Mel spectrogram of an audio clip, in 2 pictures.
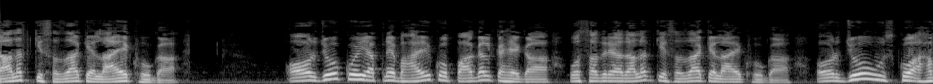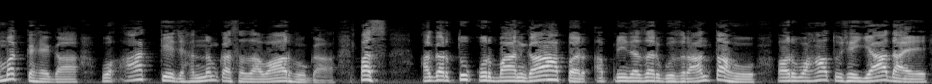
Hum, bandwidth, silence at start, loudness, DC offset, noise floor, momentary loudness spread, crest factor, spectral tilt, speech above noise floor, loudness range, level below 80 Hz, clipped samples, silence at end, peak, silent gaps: none; 8.4 kHz; 0 s; -16 LUFS; under 0.1%; -51 dBFS; 11 LU; 16 dB; -7 dB/octave; 35 dB; 5 LU; -56 dBFS; under 0.1%; 0.05 s; 0 dBFS; none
